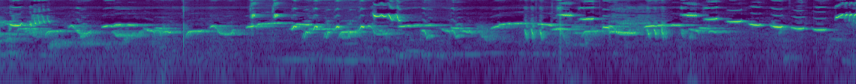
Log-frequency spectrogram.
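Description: A hill blue flycatcher sings a fast, rambling warble of clear high whistles, slurred notes and brief trills, run together almost without pause.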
